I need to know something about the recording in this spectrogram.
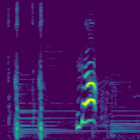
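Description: Paintball marker shots: three sharp pops in the first second, followed by a short shout about a second in. Background music runs underneath.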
